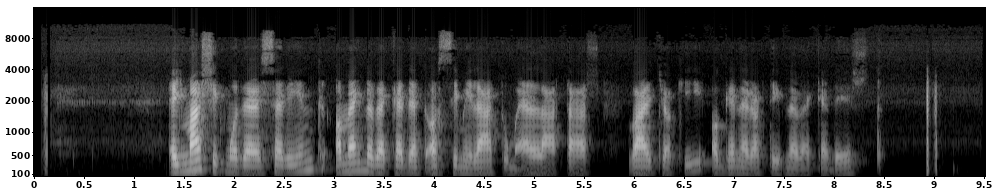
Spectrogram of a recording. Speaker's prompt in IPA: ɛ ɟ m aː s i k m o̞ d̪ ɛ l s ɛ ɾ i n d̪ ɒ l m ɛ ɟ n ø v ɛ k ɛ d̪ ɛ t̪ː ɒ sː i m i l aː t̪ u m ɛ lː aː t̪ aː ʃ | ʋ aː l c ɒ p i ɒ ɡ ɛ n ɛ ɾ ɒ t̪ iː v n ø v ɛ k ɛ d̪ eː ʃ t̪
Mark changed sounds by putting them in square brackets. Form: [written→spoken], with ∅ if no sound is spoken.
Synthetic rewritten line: ɛ ɟ m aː [s→ʃ] i k m o̞ d̪ ɛ l s ɛ ɾ i n [d̪→t̪] ɒ [l→∅] m ɛ [ɟ→ɡ] n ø v ɛ k ɛ d̪ ɛ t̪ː ɒ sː i m i l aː t̪ u m ɛ lː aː t̪ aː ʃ | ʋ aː l c ɒ [p→k] i ɒ ɡ ɛ n ɛ ɾ ɒ t̪ iː v n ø v ɛ k ɛ d̪ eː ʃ t̪

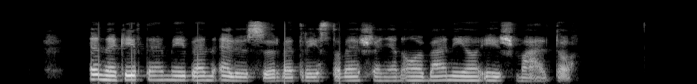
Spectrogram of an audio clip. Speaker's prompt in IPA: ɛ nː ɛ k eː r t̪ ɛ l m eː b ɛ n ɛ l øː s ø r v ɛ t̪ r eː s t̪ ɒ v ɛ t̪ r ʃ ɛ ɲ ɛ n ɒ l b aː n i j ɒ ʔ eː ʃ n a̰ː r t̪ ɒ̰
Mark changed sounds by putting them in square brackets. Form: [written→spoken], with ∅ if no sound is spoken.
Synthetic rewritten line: ɛ nː ɛ k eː r t̪ ɛ l m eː b ɛ n ɛ l øː s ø r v ɛ t̪ r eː s t̪ ɒ v ɛ [t̪→∅] r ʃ ɛ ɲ ɛ n ɒ l b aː n i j ɒ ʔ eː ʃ [n→m] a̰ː [r→l] t̪ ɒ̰

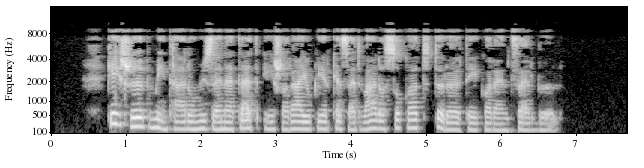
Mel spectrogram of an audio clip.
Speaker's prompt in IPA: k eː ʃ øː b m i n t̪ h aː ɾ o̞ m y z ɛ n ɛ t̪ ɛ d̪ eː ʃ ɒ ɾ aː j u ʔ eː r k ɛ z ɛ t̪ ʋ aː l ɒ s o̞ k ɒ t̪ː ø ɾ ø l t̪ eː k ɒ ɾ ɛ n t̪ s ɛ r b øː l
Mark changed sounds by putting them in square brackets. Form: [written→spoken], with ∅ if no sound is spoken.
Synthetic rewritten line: k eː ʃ øː b m i n t̪ h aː ɾ o̞ m y z ɛ n ɛ t̪ ɛ [d̪→t̪] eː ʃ ɒ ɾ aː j u [ʔ→k] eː r k ɛ z ɛ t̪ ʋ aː l ɒ s o̞ k ɒ t̪ː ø ɾ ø l t̪ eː k ɒ ɾ ɛ n t̪ s ɛ r b øː l

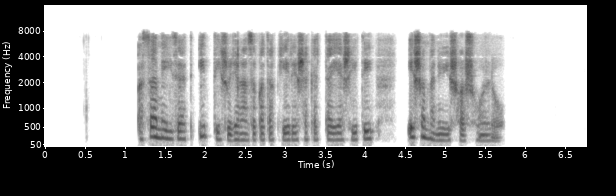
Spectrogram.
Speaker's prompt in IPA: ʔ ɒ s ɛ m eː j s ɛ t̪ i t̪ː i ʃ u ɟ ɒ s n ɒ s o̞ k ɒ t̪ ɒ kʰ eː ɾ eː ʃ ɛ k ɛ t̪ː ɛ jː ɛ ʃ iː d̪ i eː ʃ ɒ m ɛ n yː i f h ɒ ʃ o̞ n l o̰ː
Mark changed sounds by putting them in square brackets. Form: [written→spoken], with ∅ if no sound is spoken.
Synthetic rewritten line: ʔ ɒ s ɛ m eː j [s→z] ɛ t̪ i t̪ː i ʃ u ɟ ɒ [s→∅] n ɒ [s→z] o̞ k ɒ t̪ ɒ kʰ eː ɾ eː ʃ ɛ k ɛ t̪ː ɛ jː ɛ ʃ iː [d̪→t̪] i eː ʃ ɒ m ɛ n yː i [f→ʃ] h ɒ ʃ o̞ n l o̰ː

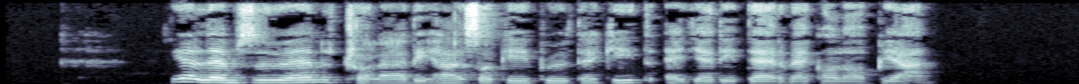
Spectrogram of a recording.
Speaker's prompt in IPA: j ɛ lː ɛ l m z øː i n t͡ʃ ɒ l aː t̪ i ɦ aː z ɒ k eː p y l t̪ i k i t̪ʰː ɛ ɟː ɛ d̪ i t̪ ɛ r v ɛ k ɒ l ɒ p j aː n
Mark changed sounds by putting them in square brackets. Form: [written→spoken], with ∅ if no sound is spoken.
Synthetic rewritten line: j ɛ lː ɛ [l→∅] m z øː [i→ɛ] n t͡ʃ ɒ l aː [t̪→d̪] i ɦ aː z ɒ k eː p y l t̪ [i→ɛ] k i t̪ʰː ɛ [ɟː→ɟ] ɛ d̪ i t̪ ɛ r v ɛ k ɒ l ɒ p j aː n

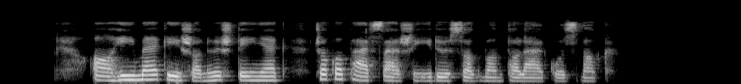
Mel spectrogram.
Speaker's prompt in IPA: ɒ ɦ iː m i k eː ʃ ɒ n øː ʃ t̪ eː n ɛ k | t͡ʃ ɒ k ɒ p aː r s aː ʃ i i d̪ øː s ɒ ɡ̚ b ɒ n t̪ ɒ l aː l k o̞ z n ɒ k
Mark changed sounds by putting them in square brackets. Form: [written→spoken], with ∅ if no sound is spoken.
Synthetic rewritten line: ɒ ɦ iː m [i→ɛ] k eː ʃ ɒ n øː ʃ t̪ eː [n→ɲ] ɛ k | t͡ʃ ɒ k ɒ p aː r s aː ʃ i i d̪ øː s ɒ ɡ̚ b ɒ n t̪ ɒ l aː l k o̞ z n ɒ k

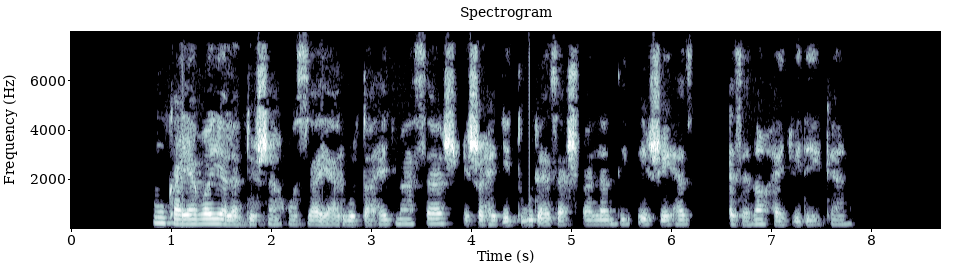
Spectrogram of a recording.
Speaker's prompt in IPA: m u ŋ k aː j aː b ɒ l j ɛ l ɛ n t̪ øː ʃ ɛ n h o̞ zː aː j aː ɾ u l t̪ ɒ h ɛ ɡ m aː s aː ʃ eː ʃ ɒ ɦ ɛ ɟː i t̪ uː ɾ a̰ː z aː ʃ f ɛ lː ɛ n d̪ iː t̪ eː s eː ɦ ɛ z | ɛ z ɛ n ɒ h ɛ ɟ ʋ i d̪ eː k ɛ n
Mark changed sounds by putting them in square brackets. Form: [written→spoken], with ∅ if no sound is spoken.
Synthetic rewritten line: m u ŋ k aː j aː [b→v] ɒ l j ɛ l ɛ n t̪ øː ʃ ɛ n h o̞ zː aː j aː ɾ u l t̪ ɒ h ɛ [ɡ→ɟ] m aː s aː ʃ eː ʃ ɒ ɦ ɛ [ɟː→ɟ] i t̪ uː ɾ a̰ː z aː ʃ f ɛ lː ɛ n d̪ iː t̪ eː [s→ʃ] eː ɦ ɛ z | ɛ z ɛ n ɒ h ɛ ɟ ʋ i d̪ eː k ɛ n

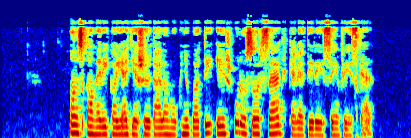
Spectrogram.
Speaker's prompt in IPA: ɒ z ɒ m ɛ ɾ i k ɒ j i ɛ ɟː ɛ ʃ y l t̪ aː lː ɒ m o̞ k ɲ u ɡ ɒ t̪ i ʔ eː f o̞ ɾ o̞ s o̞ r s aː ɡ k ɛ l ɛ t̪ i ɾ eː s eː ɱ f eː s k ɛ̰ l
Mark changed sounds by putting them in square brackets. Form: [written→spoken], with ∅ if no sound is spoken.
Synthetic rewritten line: ɒ z ɒ m ɛ ɾ i k ɒ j i ɛ ɟː ɛ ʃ y l t̪ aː lː ɒ m o̞ k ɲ u ɡ ɒ t̪ i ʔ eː [f→ʃ] o̞ ɾ o̞ s o̞ r s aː ɡ k ɛ l ɛ t̪ i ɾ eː s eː ɱ f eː s k ɛ̰ l

